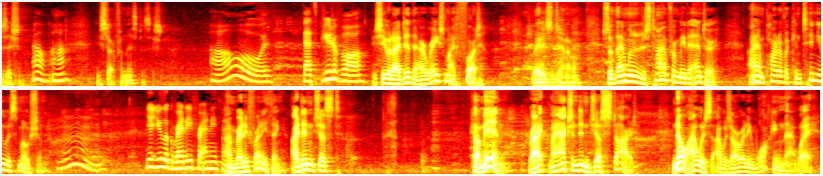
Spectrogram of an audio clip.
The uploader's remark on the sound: returns to New York City with a terrific live show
